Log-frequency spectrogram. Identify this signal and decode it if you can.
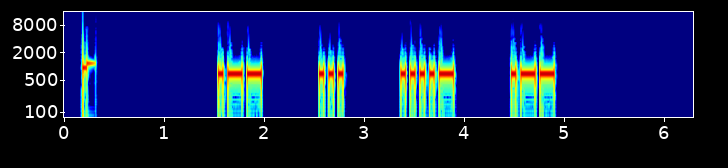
Morse code, heard as a keyed tone, about 25 wpm, spaced as for 12 wpm, 690 Hz. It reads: WS4W
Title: USA Call Signs - 4 Characters - 4x Character Spacing - 25wpm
